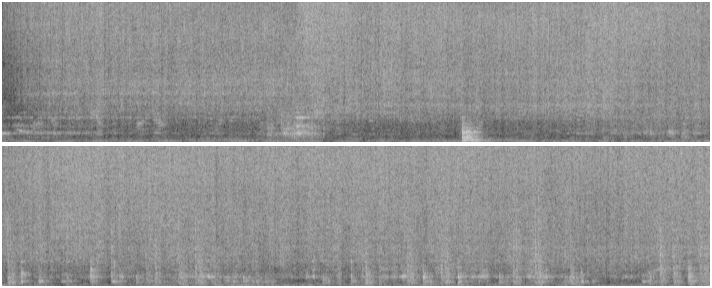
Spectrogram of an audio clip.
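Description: Butter and sweetcorn kernels sizzling in a stainless steel frying pan, stirred with a spatula that clicks and scrapes against the pan. The sizzle gets louder about six seconds in, and there is a single knock a few seconds later.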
